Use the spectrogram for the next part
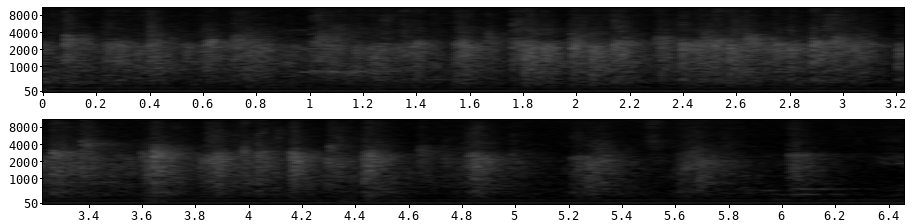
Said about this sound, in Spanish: Brindémosle ese aplauso al Rey con más júbilo en esta hora.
